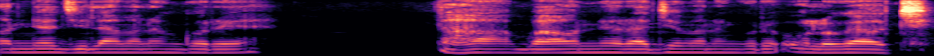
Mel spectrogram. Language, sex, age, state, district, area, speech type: Odia, male, 45-60, Odisha, Koraput, urban, spontaneous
